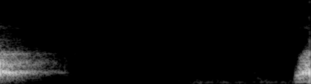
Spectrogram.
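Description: A dog named Diesel barks twice, close and loud, with the second bark cut off at the end and a stretch of silence between the barks.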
